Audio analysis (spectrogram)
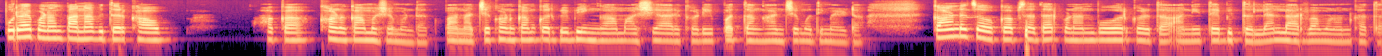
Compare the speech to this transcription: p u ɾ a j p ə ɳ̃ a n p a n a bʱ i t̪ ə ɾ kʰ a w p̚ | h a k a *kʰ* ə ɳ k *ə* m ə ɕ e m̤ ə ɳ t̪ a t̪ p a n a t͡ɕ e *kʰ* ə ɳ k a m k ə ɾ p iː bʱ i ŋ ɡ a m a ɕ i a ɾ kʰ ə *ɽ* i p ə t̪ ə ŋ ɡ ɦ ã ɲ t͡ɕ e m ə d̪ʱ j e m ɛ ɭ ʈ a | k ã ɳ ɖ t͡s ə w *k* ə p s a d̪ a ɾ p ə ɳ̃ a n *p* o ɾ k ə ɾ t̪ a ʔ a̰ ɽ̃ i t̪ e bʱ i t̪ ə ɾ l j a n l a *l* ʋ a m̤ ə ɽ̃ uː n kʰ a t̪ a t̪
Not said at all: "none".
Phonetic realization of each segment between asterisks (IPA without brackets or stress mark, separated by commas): kʰ, a, kʰ, ɽ, k, b, ɾ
